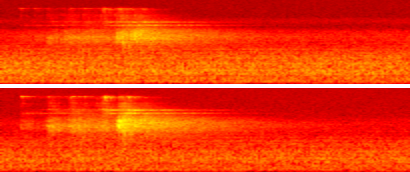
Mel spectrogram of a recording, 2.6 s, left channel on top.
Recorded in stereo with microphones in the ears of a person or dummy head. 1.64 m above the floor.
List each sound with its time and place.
0.1 s keys jangling: 10° left (ahead or behind), 9.5 m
